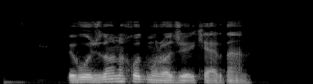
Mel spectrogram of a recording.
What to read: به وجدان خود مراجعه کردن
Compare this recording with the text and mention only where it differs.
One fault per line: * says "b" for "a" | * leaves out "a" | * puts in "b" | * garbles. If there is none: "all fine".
all fine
